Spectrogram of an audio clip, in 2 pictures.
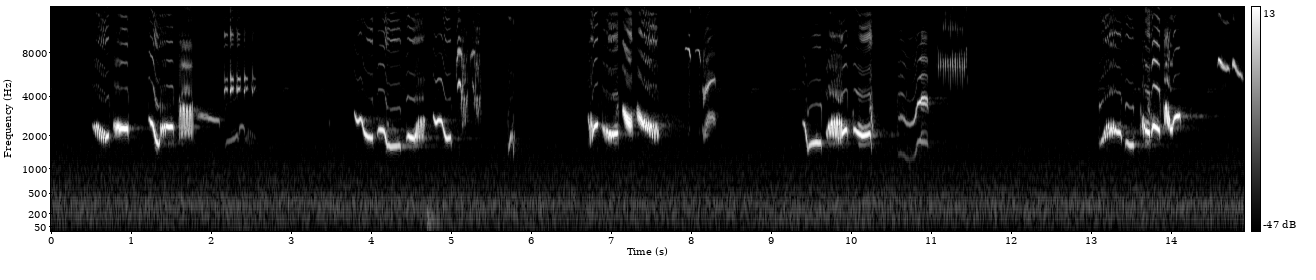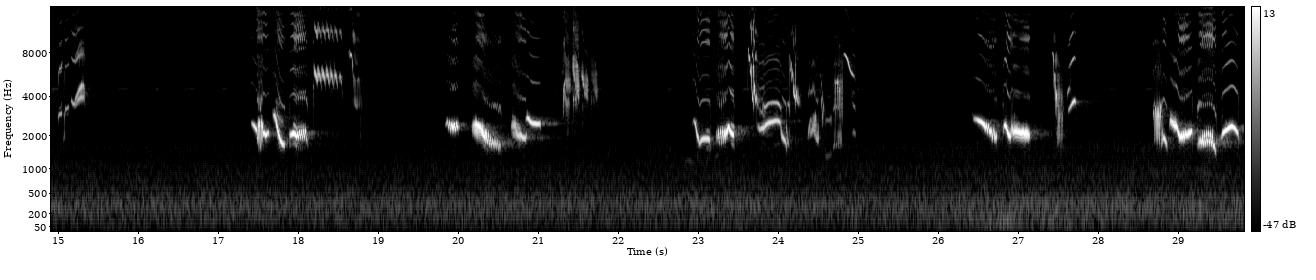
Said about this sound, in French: Tout d'abord, le merle noir. Il possède un chant flûté, assez doux, en phrases composées changeantes en permanence.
